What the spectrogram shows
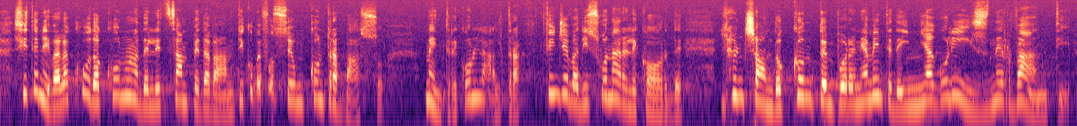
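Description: A woman with an Italian accent reading a story aloud in an expressive way, recorded in a hall with long reverb. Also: fairly high pitch. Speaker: reader.

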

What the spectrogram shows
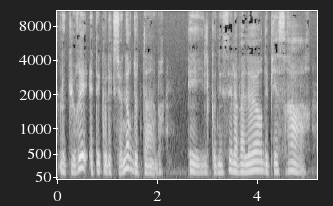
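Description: Woman narrating a kids storybook, unhurried, soft mellow voice, very dry. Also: low-pitched, slightly rough, no room sound. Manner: calm, measured reading.

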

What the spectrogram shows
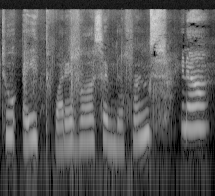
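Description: A woman's voice: high voice, lively intonation, normal speed, a little mellow, a little hiss or hum, rough recording. A young woman, chatting casually and slangily in a travel vlog, sometimes dropping to a whisper. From South Africa. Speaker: vlogger. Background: background music.

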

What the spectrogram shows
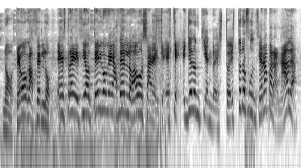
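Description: A man with a Spain Spanish accent voicing a camp, flamboyant, cocky, lewd male soldier in theatrical, taunting gameplay commentary, with shouted catchphrases. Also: very high-pitched, very animated, brisk, full character voice. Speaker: gaming YouTuber. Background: game music.

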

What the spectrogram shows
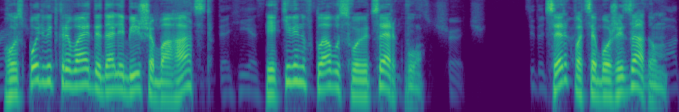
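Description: A man's voice: medium pitch, very animated, moderate pace, a little mellow, no echo. A man preaching a dubbed sermon in a fervent way, with frequent exclamations of praise.

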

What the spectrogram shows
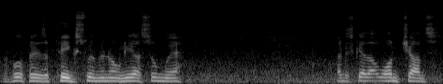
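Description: A man's voice: a little high, steady tone, fast talker, warm tone. A man, chatting casually and with understated humour as he fishes from rocks at night in wind and rain. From North East England. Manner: chatty, self-deprecating, understated. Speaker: angler vlogger. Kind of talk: casual fishing vlog narration. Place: outdoors on rocky shore at night, wind and rain. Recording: outdoor camera audio with faint wind noise.

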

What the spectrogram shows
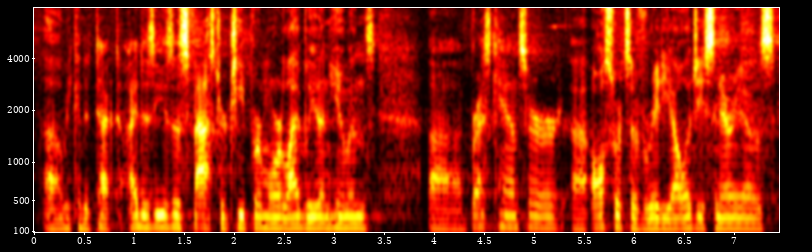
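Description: At a lectern in a large auditorium, a man in his fifties delivers a conversational keynote full of fillers and restarts. His voice is fairly high and sharp in tone, picked up by a lectern microphone with a big-room sound.

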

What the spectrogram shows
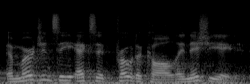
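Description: A man voicing a malfunctioning computer announcer in a video game, reading flat, clipped automated warnings with a glitching robotic quality. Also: fairly high pitch, moderate pace, music in the background. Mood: mechanical. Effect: glitching robotic voice over a loudspeaker. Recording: game audio, echoey hall with faint noise.

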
